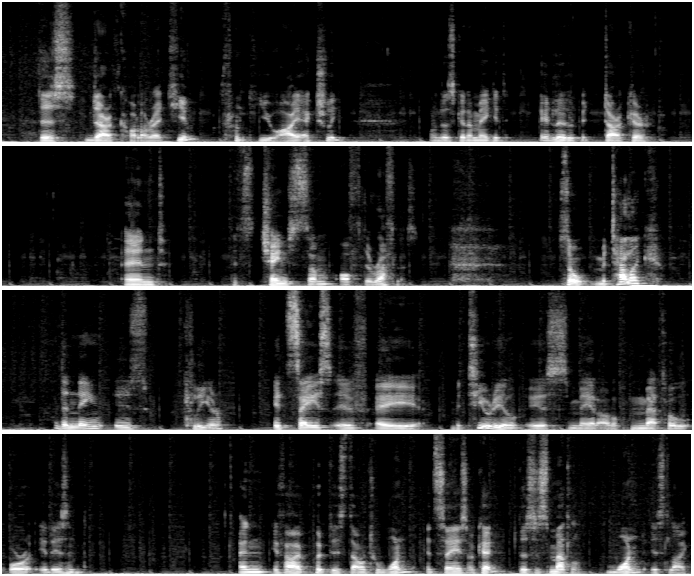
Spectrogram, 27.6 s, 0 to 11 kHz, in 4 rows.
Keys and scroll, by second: 1.4 alt+7.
